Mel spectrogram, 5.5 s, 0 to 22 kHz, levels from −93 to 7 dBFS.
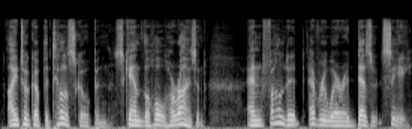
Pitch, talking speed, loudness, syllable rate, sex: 140 Hz, 185 wpm, -19 LUFS, 6.3 syllables/s, male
